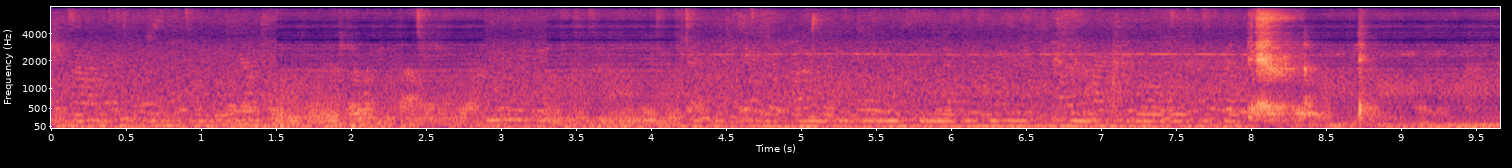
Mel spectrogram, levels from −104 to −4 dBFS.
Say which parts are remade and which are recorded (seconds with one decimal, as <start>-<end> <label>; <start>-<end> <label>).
0.0-1.5 recorded; 1.5-2.9 remade; 2.9-3.3 recorded; 3.3-4.2 remade; 4.2-8.0 recorded; 8.0-9.7 remade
